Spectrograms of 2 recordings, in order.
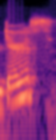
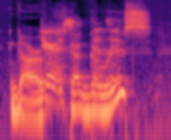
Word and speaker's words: Garrus: But yeah, I wasn't really surprised that Garrus took as much of the answers as he did.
